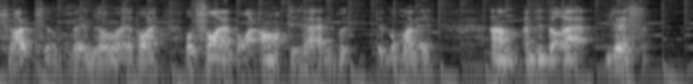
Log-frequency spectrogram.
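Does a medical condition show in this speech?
Yes: tongue cancer; half tongue removed.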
